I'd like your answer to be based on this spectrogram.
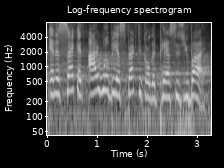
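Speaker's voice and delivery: ordinary delivery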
